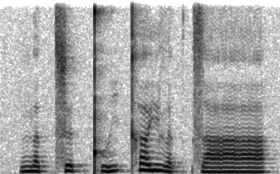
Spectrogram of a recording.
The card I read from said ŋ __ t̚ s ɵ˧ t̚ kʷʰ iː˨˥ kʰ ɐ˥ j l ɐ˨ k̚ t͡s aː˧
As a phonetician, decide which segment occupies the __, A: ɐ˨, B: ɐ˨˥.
A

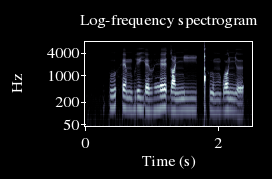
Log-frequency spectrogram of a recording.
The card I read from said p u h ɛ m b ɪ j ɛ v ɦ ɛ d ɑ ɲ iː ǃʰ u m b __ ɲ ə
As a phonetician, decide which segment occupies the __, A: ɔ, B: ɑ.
A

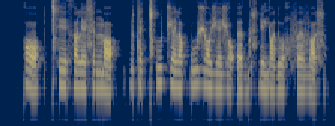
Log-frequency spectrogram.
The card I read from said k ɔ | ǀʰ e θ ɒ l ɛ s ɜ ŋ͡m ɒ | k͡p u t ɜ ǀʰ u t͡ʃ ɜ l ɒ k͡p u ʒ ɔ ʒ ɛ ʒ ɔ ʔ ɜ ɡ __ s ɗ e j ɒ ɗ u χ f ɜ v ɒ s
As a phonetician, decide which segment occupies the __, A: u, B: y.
A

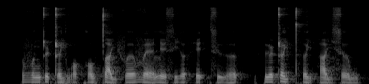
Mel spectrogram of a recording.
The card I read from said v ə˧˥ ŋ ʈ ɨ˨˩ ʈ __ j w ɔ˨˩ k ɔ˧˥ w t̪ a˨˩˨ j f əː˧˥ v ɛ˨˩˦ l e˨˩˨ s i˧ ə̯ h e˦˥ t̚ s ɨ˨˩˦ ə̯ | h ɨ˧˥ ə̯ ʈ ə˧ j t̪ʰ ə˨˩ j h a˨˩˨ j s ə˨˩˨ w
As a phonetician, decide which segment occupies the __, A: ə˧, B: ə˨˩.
A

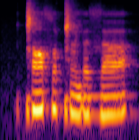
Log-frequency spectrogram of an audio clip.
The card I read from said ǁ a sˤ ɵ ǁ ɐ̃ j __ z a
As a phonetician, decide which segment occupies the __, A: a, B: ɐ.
B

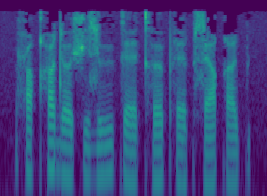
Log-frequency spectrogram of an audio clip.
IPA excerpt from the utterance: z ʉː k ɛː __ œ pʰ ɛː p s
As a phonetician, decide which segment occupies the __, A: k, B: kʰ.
B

